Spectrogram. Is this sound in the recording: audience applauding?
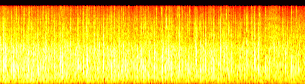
yes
